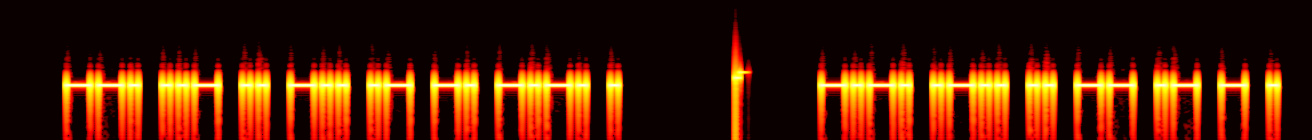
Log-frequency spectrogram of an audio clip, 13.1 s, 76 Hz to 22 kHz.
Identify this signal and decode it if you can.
Morse code, heard as a keyed tone, about 15 wpm, 700 Hz. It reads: GUIDANCE CLIMATE
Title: Sentences from Top 1600 Words - New Word Drill Alt - 15wpm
